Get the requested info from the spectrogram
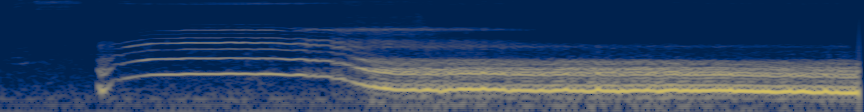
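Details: Female house cat aged one year eight months, in heat, moaning while her rear fluid is wiped as a vet advised, recorded indoors on a smartphone: a sharp onset, then a long harmonic yowl that drops and holds a low droning tone.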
